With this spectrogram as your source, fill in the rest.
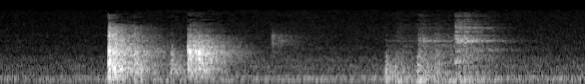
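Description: A spoon scoops flour from a container and tips it onto a kitchen scale while making sourdough bread; four short scraping and tapping clatters come in two close pairs, nearby and fairly quiet, with no talk.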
